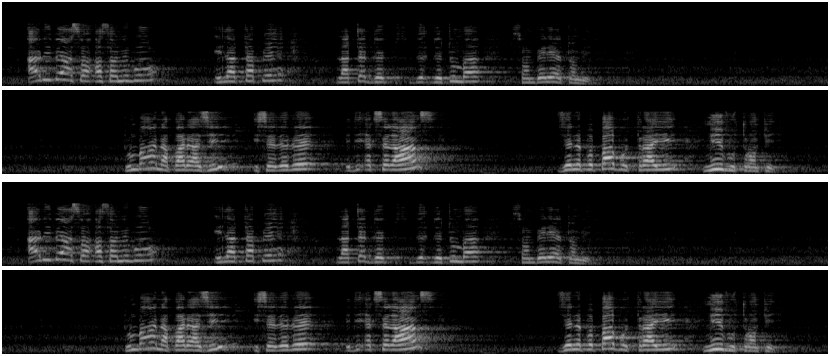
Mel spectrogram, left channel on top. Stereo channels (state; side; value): identical; both; correlation 1.00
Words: Arrivé à son niveau, il a tapé la tête de Toumba, son béret est tombé. Toumba n'a pas réagi, il s'est levé, il dit, Excellence, je ne peux pas vous trahir ni vous tromper.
